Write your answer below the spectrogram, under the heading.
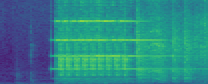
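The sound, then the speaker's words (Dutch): A car's hands-free phone plays its calling tone after a short quiet start: a bright, steady tone that shifts partway into a busier, pulsing ring, with no talk. “Ik moet tegen mijn auto zeggen, bel Henk Eggens. Eggens? Eggens, op zijn Engels. Dan snapt hij het wel. Maar ik ga even bellen met Henk Eggens.”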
